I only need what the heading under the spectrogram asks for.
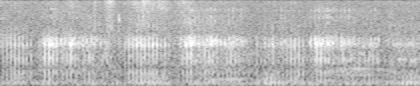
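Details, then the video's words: Sleeping domestic cat named Felix purr-snoring; low vibrating purr rises and falls with each breath, roughly five breathy cycles, each with a hissing upper edge, in a quiet indoor setting. "Felix purr-snoring"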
